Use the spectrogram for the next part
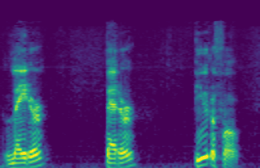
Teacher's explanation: the medial T becomes a soft D all right not a complete D but it goes toward a d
